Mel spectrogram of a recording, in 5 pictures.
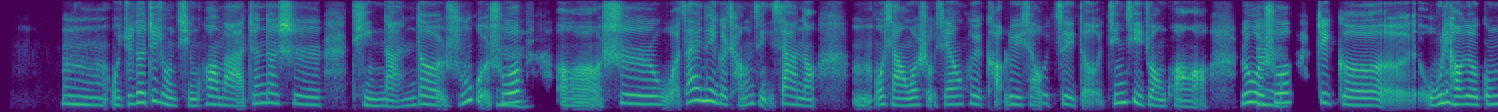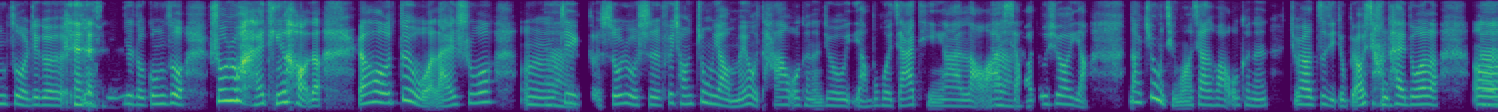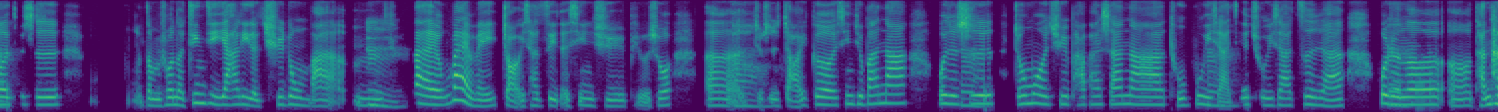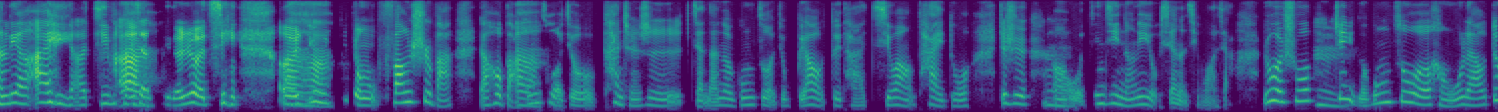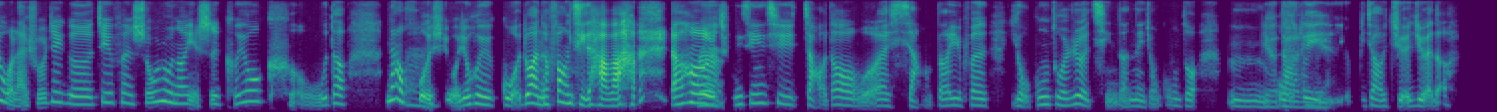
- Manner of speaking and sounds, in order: other background noise; laughing while speaking: "无聊"; laugh; laughing while speaking: "还挺好"; laughing while speaking: "想太多了"; other noise; lip smack; laughing while speaking: "谈恋爱呀，激发一下自己的热情"; laughing while speaking: "放弃它吧"; chuckle
- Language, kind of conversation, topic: Chinese, podcast, 你是怎么保持长期热情不退的？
